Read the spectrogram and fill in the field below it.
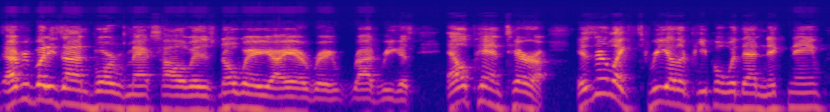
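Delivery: ordinary delivery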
